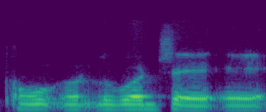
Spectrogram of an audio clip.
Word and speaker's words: Łódź: Was born in Łódź, Poland. Łódź, an important industrial center.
